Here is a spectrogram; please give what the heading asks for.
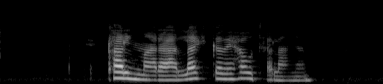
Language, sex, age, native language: Icelandic, female, 12, Icelandic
